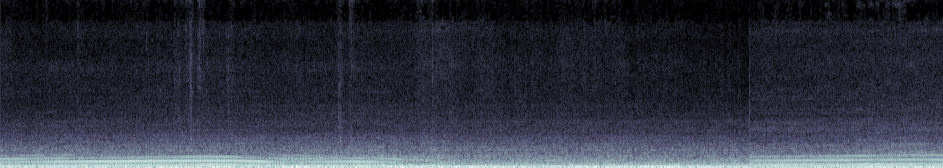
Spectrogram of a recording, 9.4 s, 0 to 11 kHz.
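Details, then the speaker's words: 2023 Nissan Rogue 1.5-liter four-cylinder turbo with CVT that simulates shifts: smooth whistle climbs in pitch as the engine pulls, dips on the shift, then winds up again; factory turbo spool noise, normal. "they have a 1.5 liter four-cylinder turbo so that's the where the noise is coming from you get you get Factory turbo noises in the Rogue"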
